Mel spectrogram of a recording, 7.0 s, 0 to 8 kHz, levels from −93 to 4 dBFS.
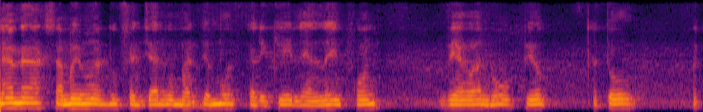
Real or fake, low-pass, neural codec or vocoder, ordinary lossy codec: fake; 7.2 kHz; codec, 16 kHz, 1.1 kbps, Voila-Tokenizer; none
